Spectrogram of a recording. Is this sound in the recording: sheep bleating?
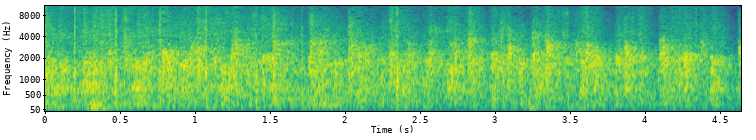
no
